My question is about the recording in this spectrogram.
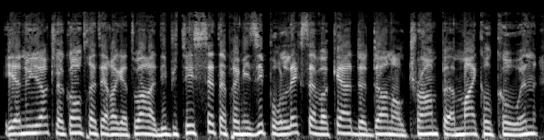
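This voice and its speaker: A man's voice: high-pitched, steady tone, brisk, no echo. A man with a Quebec French accent reading a scripted radio news bulletin. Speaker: news reader.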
